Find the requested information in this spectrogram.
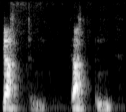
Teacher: So it's a shorter open vowel sound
